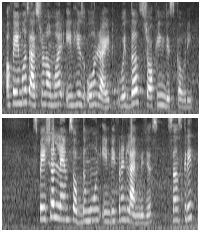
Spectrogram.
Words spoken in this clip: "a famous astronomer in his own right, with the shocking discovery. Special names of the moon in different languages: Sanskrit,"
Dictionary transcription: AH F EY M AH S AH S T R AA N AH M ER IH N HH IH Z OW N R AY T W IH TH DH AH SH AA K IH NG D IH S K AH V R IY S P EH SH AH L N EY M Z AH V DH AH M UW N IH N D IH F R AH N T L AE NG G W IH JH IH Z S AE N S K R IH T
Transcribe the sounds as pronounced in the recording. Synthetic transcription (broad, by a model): AH F EY M AH S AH S T R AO N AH M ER IH N HH IH Z OW N R AY T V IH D AH S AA K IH NG D IH S K AH V R IY S P EH SH AH L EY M S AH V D AH M UW N IH N D IH F R AH N T L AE NG G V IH JH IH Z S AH N S K R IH T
